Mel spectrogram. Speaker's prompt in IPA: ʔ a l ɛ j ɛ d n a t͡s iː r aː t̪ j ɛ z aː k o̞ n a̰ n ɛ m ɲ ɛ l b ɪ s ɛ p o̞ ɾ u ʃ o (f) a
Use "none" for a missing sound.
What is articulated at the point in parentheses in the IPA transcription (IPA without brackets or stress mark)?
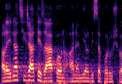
v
